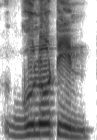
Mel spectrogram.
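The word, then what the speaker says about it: guillotine: अब हम बात करते हैं अपने नेक्स्ट टर्म की जो कि है यहां पर अ गैलीलियो माफ़ कीजिएगा गलोटिन। ठीक है? यहां पर आई साइलेंट है।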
